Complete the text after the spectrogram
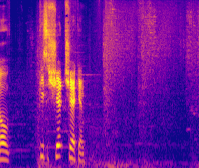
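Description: A blade slashes and strikes with a wet impact.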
